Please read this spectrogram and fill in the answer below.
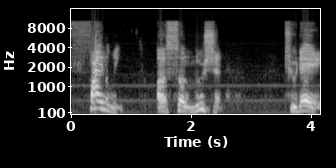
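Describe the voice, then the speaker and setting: A man puts on a character voice, pitched high and delivered at a very slow pace. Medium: read story. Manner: measured, authoritative.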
